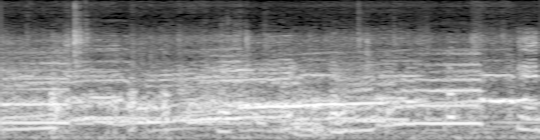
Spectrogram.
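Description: Chickens clucking and calling over one another, a busy, continuous flock sound close by.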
